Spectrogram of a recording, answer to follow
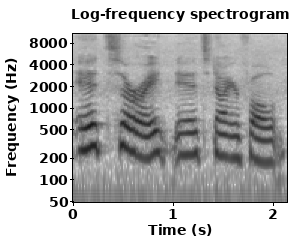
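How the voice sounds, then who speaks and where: A woman's voice: on the high side, measured pace, darkish tone, lightly acted. Woman playing shy, hesitant young man. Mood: shy, tentative. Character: shy, forgiving young American man in love.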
